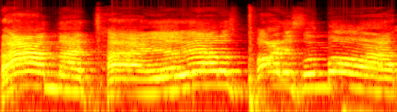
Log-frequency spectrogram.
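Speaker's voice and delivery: put-on very high, loud, shrill drunken hollering. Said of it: "screaming shit out".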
